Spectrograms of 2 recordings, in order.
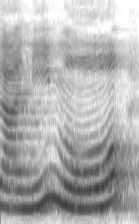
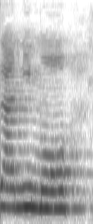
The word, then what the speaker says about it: animaux: Quindi l'animal singolare, les animaux, perché voi sapete bene che AU si pronuncia O, la X finale non la pronuncerò, quindi les animaux.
